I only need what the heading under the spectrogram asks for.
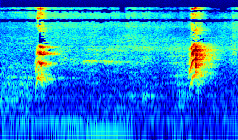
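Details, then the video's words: Early puppy barks from a male Pomeranian: two sharp, high yaps about two seconds apart, with quiet room background between them. "Pomeranian barking voice💕| puppy’s first bark."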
